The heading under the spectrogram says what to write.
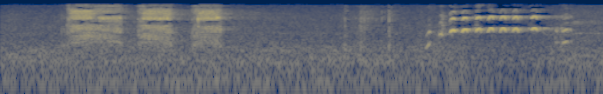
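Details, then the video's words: Bird call used as tutor material for training a white-rumped shama: three loud, raspy, noisy bursts, then a quick series of about eight clipped, nasal, evenly spaced notes. "MASTERAN BURUNG LANGKA YANG BISA JADI SENJATA PAMUNGKAS BURUNG KACER"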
